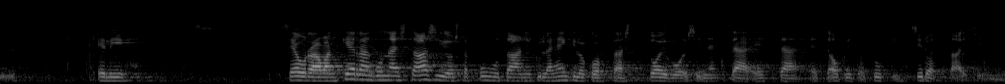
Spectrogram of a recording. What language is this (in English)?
Finnish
